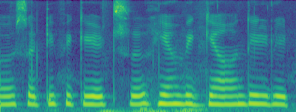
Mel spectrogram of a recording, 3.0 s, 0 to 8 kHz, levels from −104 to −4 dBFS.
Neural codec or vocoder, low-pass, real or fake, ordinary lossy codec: none; none; real; none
